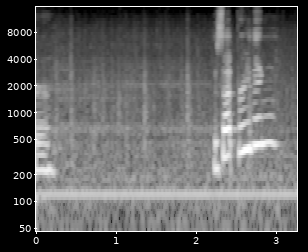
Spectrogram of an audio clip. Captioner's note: more Breathing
